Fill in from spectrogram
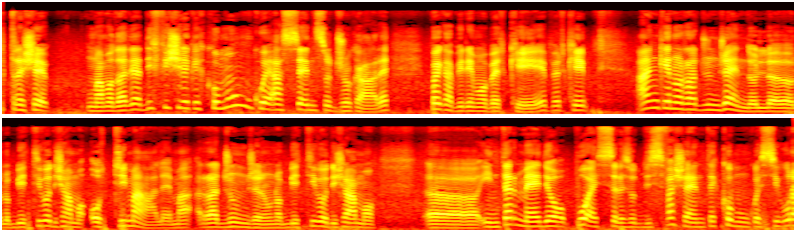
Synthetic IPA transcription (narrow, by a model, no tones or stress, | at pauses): lt̪ɾet͡ʃɛunamod̪alit̪ad̪ːifːit͡ʃilekekʰːomuŋkweasːɛnsod͡ʒokaːɾe | pɔjkapiɾeːmoperk̟eperk̟e | a̰ŋk̟enonrad͡ʒːund͡ʒɛnd̪oillobjet̪ːiːvod̪it͡ʃaːmoʔot̪ːimaːlemarad͡ʒːund͡ʒeɾeunobjet̪ːiːvod̪it͡ʃaːmo | int̪ermɛːd̪jopwɔɛsːeɾes̬od̪ːisfat͡ʃɛnt̪eːkːomuŋkwesikuɾ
